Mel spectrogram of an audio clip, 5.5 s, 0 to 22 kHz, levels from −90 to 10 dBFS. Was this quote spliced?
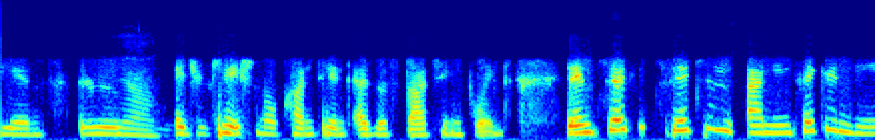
no; 0 cuts

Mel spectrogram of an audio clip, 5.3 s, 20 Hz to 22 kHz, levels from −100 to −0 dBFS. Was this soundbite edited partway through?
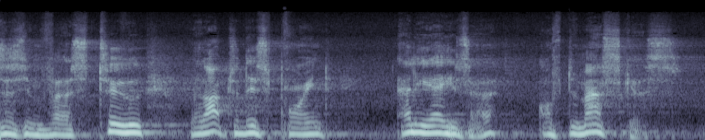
yes; 1 cut; at 3.0 s

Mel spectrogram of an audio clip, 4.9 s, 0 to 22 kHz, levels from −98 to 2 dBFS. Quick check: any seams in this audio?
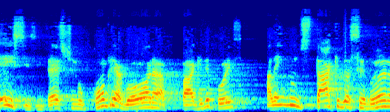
yes; 1 cut; at 3.3 s

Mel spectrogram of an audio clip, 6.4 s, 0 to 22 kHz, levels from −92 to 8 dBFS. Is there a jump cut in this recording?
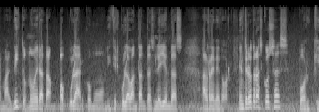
yes; 2 cuts; at 2.1 s, 4.7 s

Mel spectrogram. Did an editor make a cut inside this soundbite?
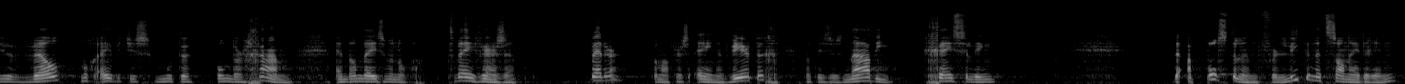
yes; 1 cut; at 5.8 s

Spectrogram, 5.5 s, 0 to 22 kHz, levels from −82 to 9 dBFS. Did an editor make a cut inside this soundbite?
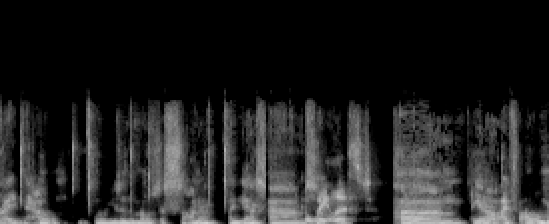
yes; 2 cuts; at 2.7 s, 3.9 s

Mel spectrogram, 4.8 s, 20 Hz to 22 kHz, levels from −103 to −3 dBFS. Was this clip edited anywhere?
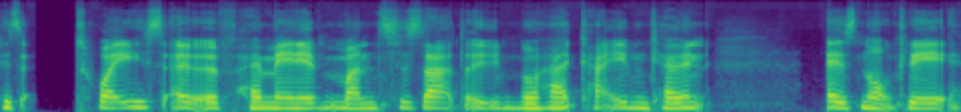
no; 0 cuts

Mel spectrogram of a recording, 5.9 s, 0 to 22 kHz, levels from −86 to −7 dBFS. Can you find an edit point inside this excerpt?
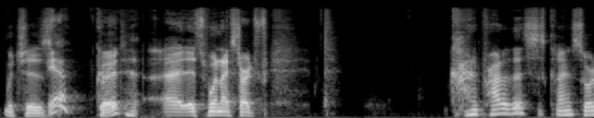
no; 0 cuts

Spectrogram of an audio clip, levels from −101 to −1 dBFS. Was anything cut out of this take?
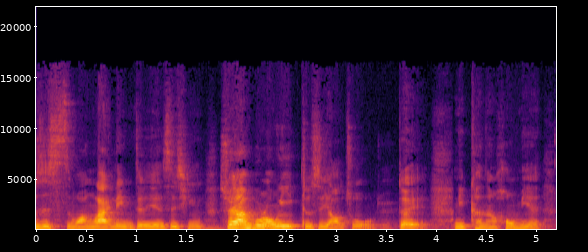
yes; 2 cuts; at 2.6 s, 4.1 s

